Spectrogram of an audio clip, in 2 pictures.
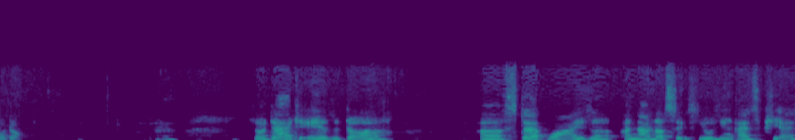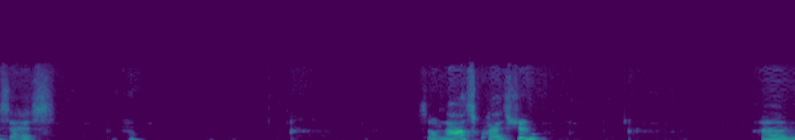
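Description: A woman speaks calmly and clearly into a close microphone, in short bursts with pauses.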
